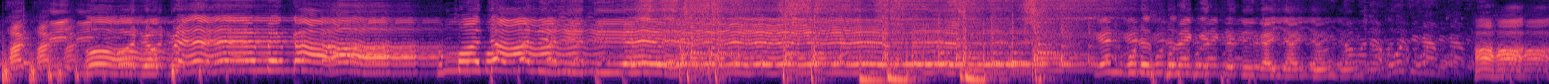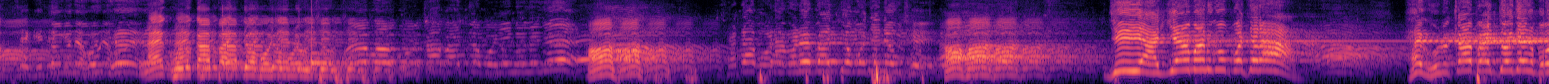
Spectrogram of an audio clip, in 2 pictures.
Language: Arabic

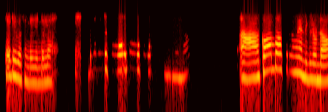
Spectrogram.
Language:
Malayalam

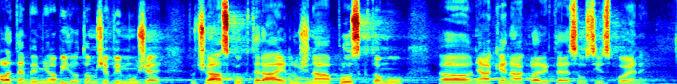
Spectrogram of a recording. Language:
Czech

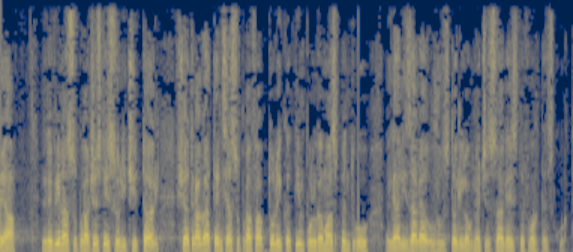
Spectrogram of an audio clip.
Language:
Romanian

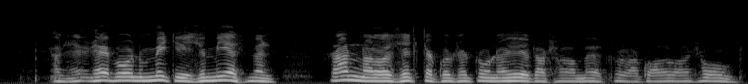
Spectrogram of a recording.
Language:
Finnish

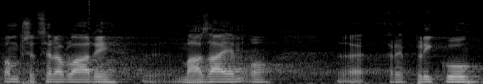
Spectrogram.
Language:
Czech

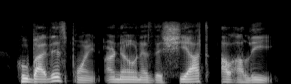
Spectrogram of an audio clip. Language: English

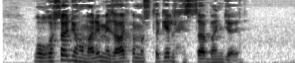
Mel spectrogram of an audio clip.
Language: Urdu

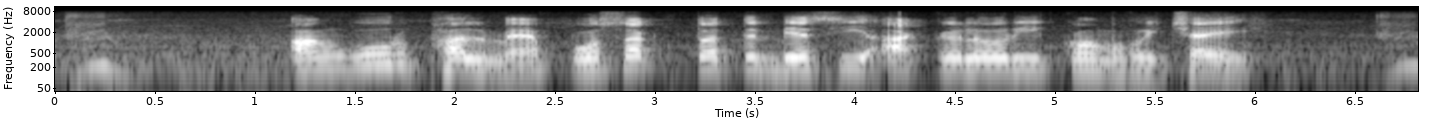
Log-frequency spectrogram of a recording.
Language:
Maithili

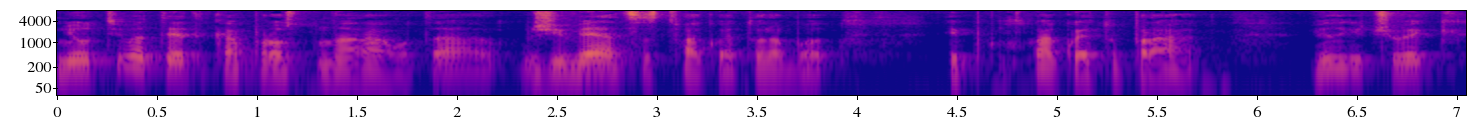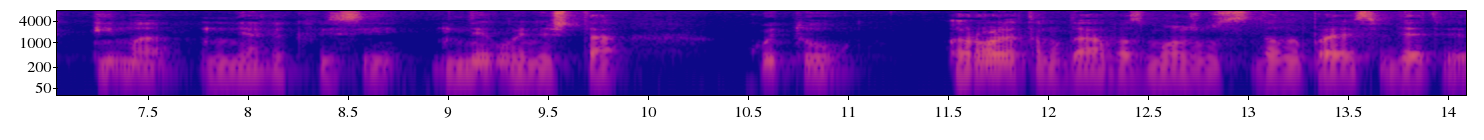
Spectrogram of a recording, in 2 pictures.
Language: Bulgarian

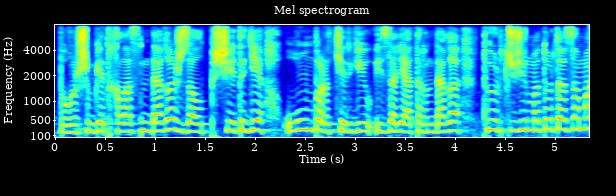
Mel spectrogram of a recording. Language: Kazakh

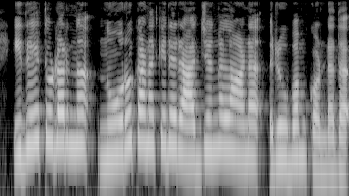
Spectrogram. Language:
Malayalam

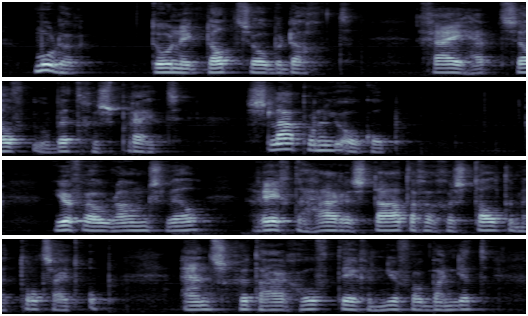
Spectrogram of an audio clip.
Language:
Dutch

